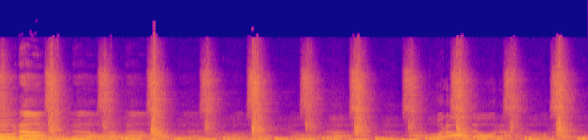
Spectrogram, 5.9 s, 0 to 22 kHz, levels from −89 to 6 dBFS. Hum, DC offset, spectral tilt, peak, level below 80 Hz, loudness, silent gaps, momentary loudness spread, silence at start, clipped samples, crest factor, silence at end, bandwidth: none; under 0.1%; -3.5 dB/octave; 0 dBFS; -26 dBFS; -18 LUFS; none; 7 LU; 0 s; under 0.1%; 18 dB; 0 s; 17 kHz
